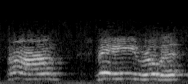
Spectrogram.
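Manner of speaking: loud, high call as you come in. Acted. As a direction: announce yourself across the house. Son calling on arrival.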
